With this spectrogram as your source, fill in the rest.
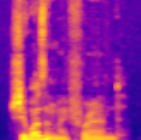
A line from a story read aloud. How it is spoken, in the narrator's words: Dex said sadly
